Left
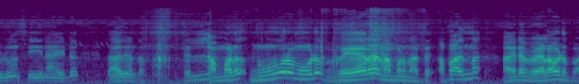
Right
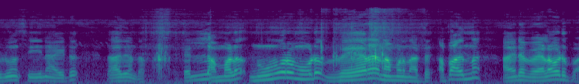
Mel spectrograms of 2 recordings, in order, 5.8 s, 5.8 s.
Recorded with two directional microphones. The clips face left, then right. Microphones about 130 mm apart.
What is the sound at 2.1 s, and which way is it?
Speech, 15° right (ahead or behind).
